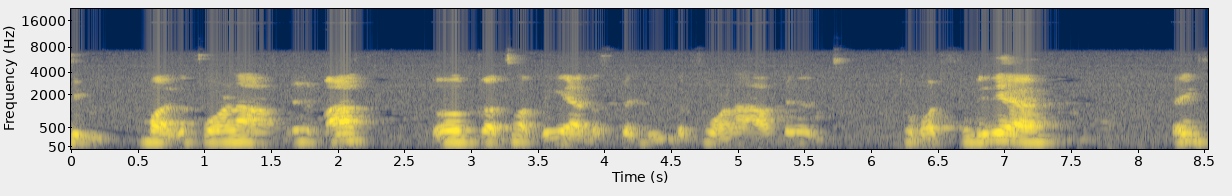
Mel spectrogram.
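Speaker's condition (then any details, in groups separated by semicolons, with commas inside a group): Cerebral palsy; uses wheelchair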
